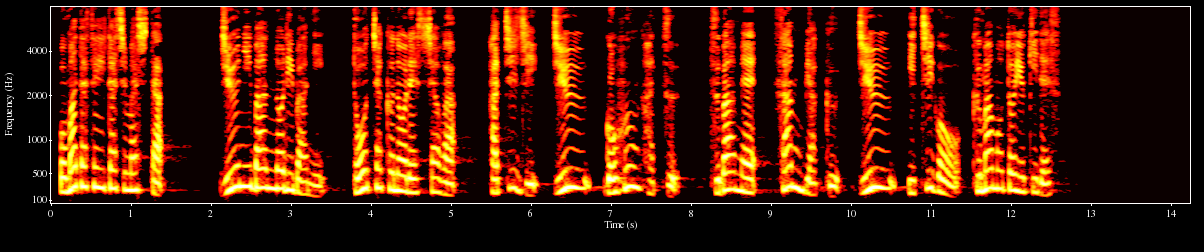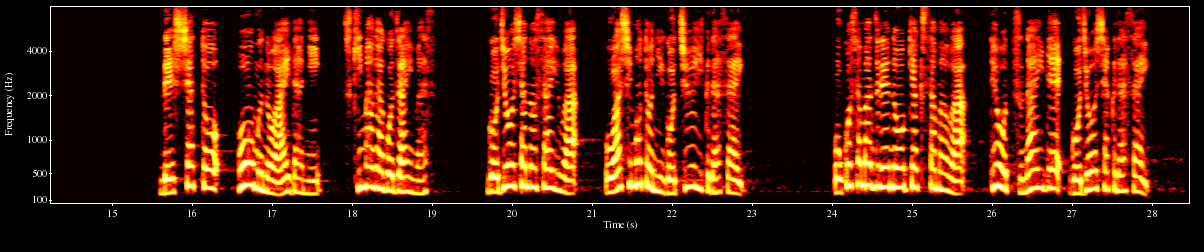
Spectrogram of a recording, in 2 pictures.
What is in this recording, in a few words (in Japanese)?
新玉名駅 つばめ311号 熊本行き（無人化後）, 九州新幹線 SIRIUS型放送; 12番のりば接近放送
